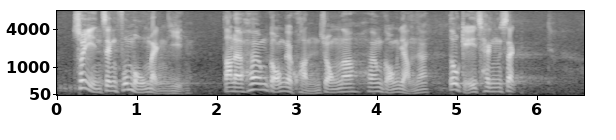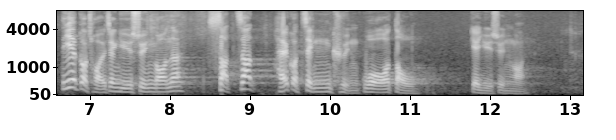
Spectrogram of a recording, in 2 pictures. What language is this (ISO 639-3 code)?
yue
